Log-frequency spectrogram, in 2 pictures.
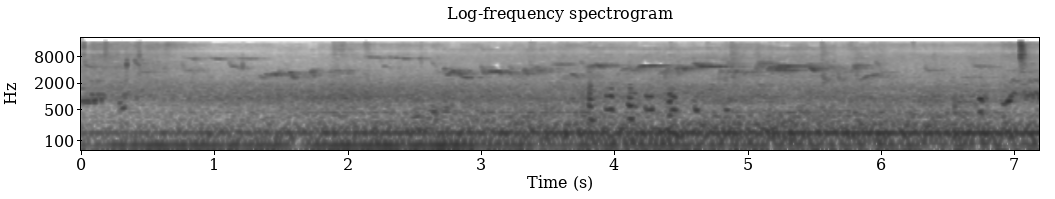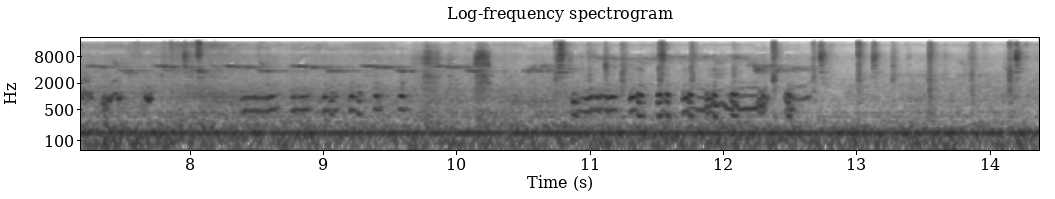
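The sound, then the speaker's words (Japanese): Chickens clucking in England. Many short, scratchy clucks and calls come in irregular bursts over a steady low background hum that runs throughout. “イギリスで出会ったニワトリちゃんです。”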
